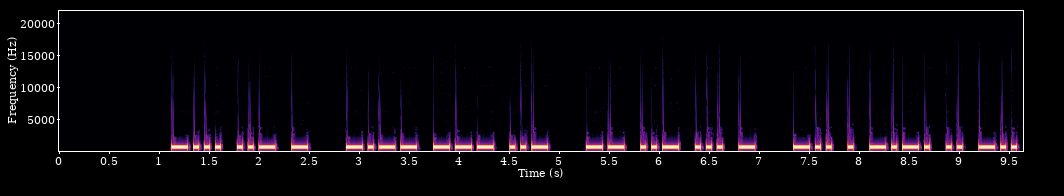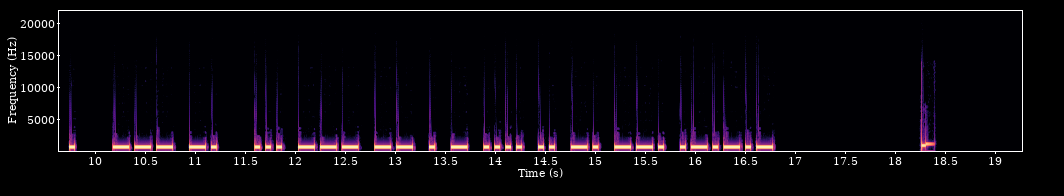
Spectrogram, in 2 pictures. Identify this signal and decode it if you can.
Morse code, heard as a keyed tone, about 22 wpm, 700 Hz. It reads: BUT YOU MUST DECIDE ON SOMETHING.
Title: Sentences from Top 1000 Words - Review Part 3 - 22wpm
